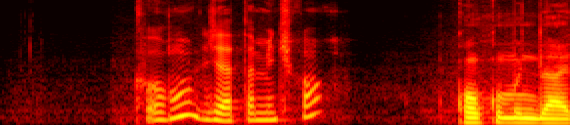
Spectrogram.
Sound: non-english speech

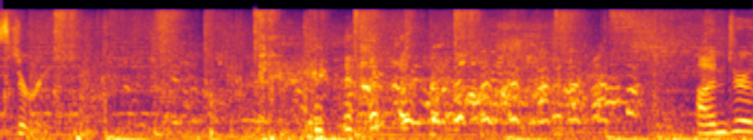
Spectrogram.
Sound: laughing

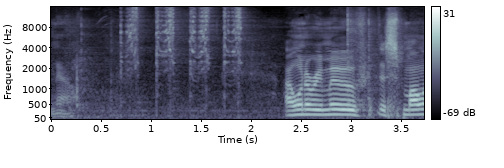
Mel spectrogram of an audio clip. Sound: metal scraping

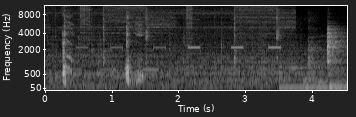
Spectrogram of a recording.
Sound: machine beeping; funky music

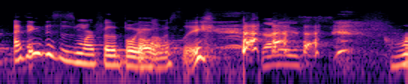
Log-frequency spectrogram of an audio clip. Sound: laughs

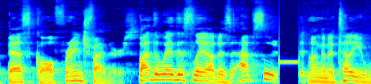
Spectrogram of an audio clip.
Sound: beep

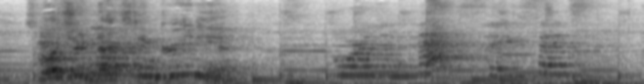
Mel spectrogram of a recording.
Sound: voiceover

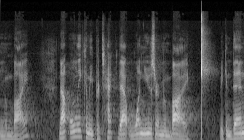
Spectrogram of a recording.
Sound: snap

